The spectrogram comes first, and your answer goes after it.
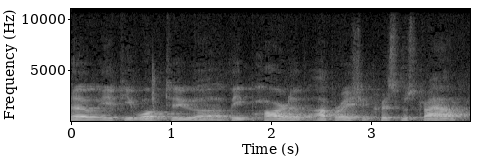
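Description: Room echo is audible, along with light background noise. A man with a fairly low pitch speaks in fairly even intonation. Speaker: lay worship leader. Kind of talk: church announcements and prayer. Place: church. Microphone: camera far.

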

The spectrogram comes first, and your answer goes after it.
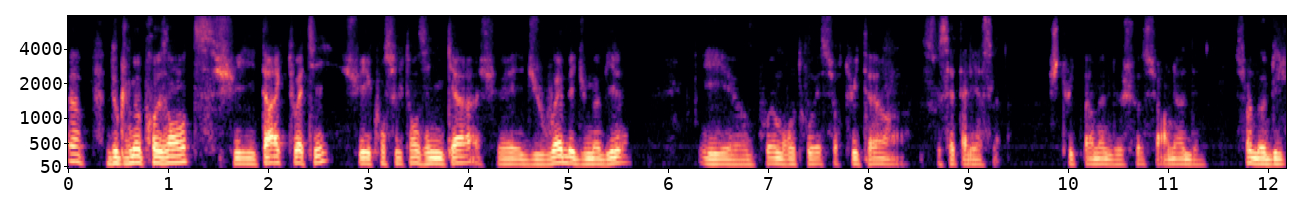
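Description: Over a quiet background, a man speaks somewhat breathily at a fairly low pitch with a dark, mellow tone, fairly even intonation and a moderate pace, in a dry sound with no echo. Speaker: software developer; conference speaker. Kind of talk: tech talk. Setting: stage with audience. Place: meeting room.

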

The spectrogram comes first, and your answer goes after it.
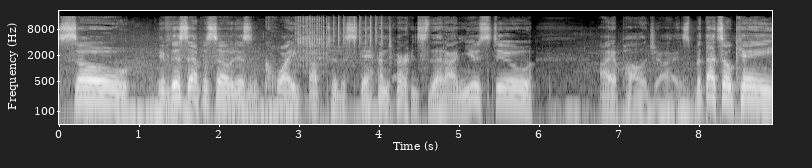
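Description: Over noticeable background noise, a man talks at a very slow pace with very wide pitch swings. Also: fairly high pitch for a man. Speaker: gaming YouTuber. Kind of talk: gameplay commentary.

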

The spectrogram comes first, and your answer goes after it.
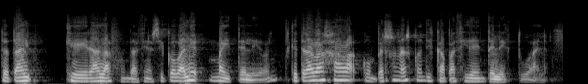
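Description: A woman speaks at a fairly quick pace with a very deep, low pitch and lively intonation over a quiet background. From Spain, Madrid. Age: 60s. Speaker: dance company director. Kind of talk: panel talk. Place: hall. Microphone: headset.

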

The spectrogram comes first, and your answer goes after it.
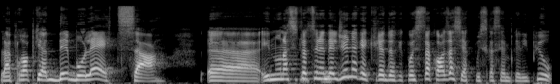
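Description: This woman has an ordinary speaking voice with lively intonation and a fairly quick pace. The recording is very clean, the background silent. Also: fairly high pitch for a woman. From Turin, northern Italy. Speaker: publisher, live stream co-host. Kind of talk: live stream interview. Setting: live stream from home.

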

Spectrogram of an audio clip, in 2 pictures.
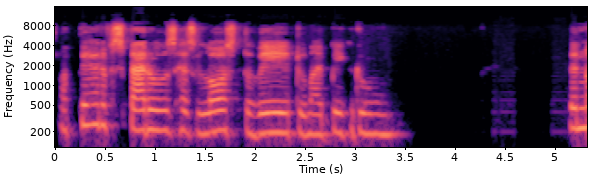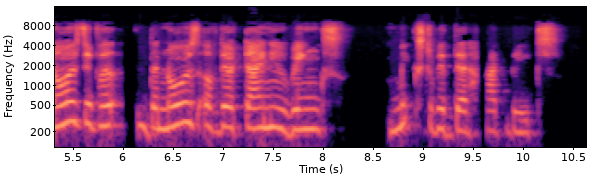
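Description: Somewhat breathy speech moves at a very slow pace over a quiet background. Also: woman, fairly high pitch for a woman, fairly even intonation. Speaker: poet. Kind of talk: poetry reading. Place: home room. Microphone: video call.

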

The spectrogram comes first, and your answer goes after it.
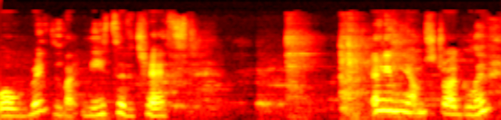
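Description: A woman's high voice at a fairly quick pace, over faint music in the background. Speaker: fitness vlogger. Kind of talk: casual workout vlog narration. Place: gym. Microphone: lapel.

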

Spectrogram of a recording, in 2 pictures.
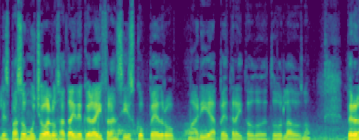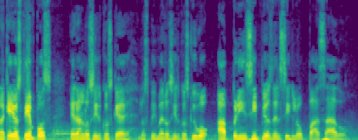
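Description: A man talks at a fairly quick pace in a fairly high pitch with ordinary pitch variation. The sound is dry with no echo, over light background noise. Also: big swings in loudness. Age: 60s. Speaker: circus owner. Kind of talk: live interview. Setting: inside a circus tent. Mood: nostalgic storytelling. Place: tent. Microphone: handheld.

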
